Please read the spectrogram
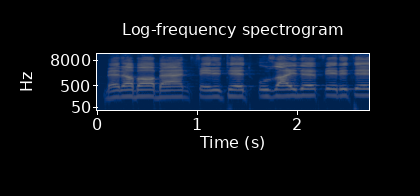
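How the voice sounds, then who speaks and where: This put-on character voice speaks at a fairly slow pace in a monotone, flat delivery. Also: man, high pitch for a man. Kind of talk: put-on alien-like speech.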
